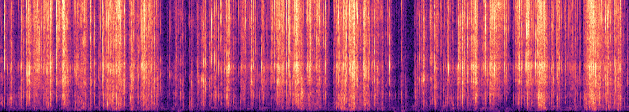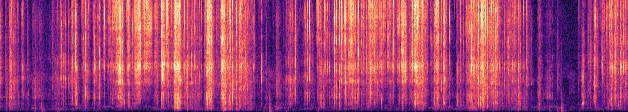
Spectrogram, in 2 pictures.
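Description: Foil wrappers of Topps Chrome baseball card packs crinkling and tearing as they are ripped open and handled, an irregular crackle that swells and fades again and again.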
